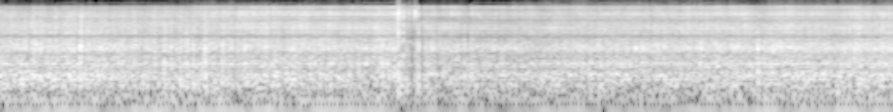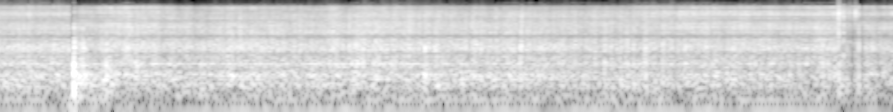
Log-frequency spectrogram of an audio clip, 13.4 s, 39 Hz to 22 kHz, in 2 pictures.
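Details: Ramco 120 A MIG welder, flux-core without CO2, at 80 amps: continuous crisp frying crackle with even sizzle and few pops; stable arc laying good bead.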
